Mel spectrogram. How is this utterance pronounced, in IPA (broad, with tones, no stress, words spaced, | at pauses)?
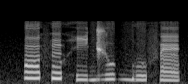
ɔ̃˦fũ˧ hi˨ d͡ʒu˧ ɡ͡bu˨ fɛ̃˨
